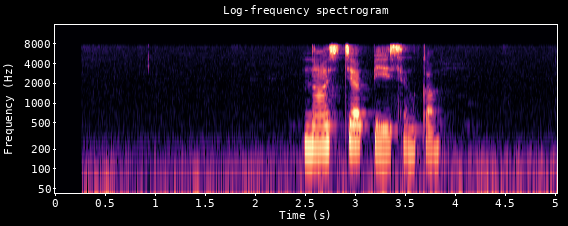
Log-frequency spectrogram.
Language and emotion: Russian, neutral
